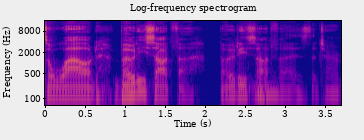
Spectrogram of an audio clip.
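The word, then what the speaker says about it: bodhisattva: with you yeah yeah a it's a wild bod SATA bod SAA is the term and I finally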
